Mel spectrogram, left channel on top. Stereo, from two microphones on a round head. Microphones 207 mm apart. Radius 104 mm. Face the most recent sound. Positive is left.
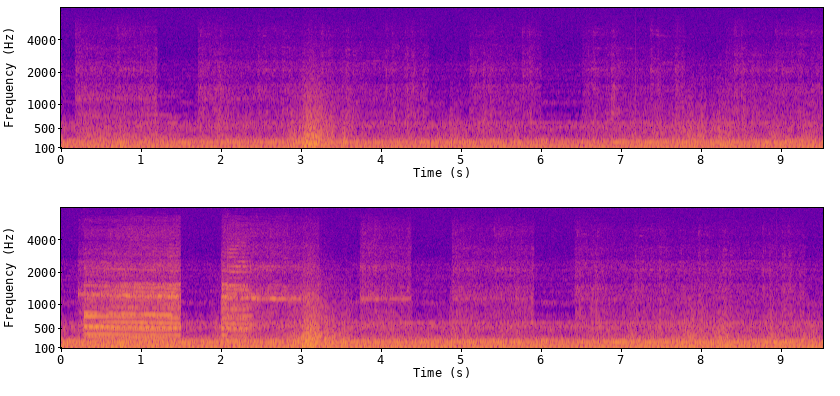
No sound to turn to.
